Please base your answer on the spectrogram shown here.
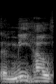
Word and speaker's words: Michał: Well, my name in Polish is pronounced Michał, so I have a plate that says Michał.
